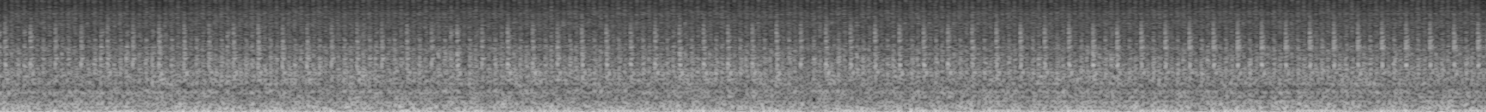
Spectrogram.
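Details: Spryte snowcat "Rusty" turbodiesel after new OEM Zexel fuel injectors fitted and primed: steady even idle with regular low beat, no misses or knocks; idles noticeably smoother, rock solid after coming off acceleration.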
